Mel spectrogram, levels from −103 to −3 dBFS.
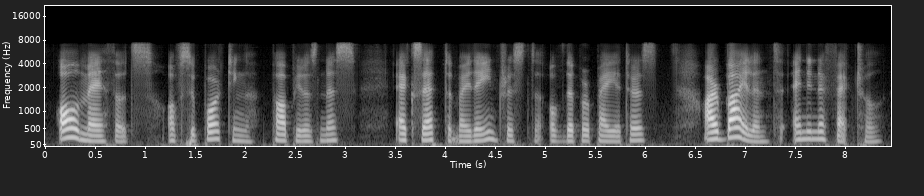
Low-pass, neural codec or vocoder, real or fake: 7.2 kHz; codec, 16 kHz, about 1 kbps, DyCAST, with the encoder's durations; fake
